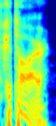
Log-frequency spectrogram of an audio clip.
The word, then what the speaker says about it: Qatar: Who would do the same thing We're in Qatar.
